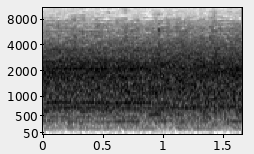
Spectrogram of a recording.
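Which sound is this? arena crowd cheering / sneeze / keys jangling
arena crowd cheering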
